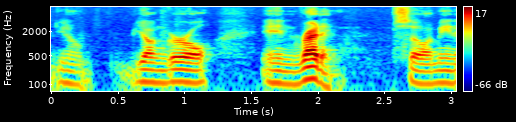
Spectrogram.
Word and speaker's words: Reading: It's not Reading. It's spelled like Reading, but it's pronounced Reading if you're from the area.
